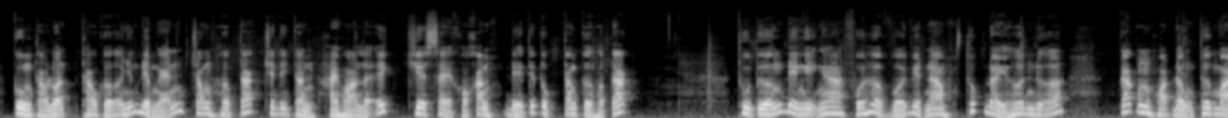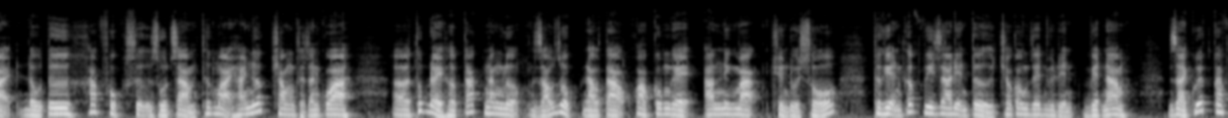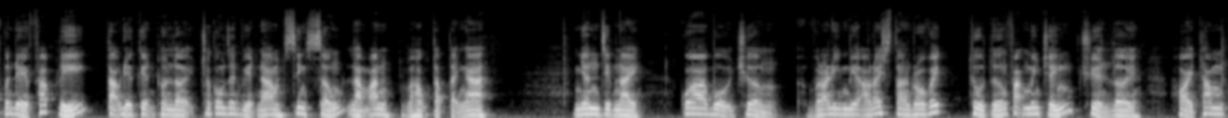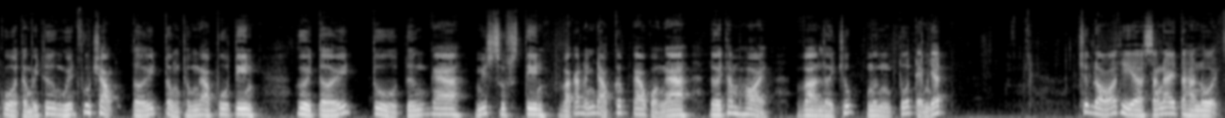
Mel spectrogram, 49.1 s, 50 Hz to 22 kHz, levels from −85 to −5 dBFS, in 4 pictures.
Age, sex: 20-39, male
